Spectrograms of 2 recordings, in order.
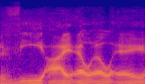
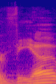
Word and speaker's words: villa: debating whether we should pronounce the word V-I-L-L-A as Villa or Via, which I believe are both correct in different circumstances.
